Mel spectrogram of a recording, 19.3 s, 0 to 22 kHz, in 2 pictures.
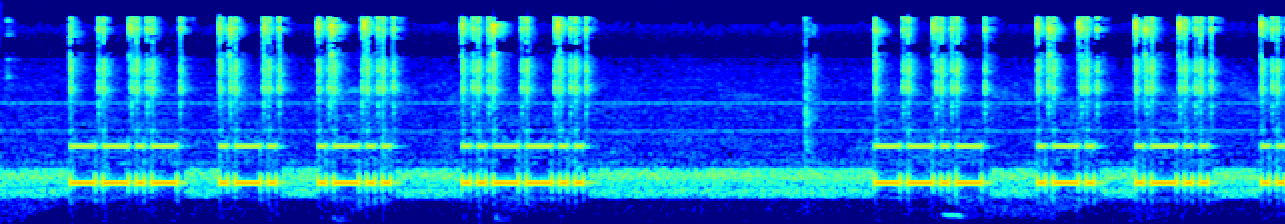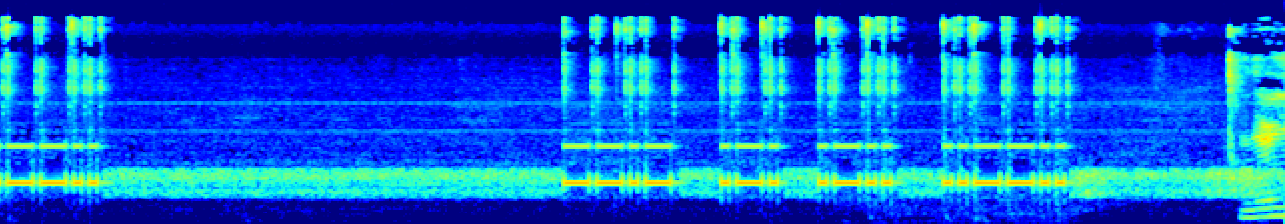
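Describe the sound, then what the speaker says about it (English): Morse code CW keyed from a K3 amateur radio transceiver at about 50 watts: bursts of steady sidetone beeps in rhythmic dot-dash groups, separated by pauses, over a constant low hum. "I'm going to send some CW."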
